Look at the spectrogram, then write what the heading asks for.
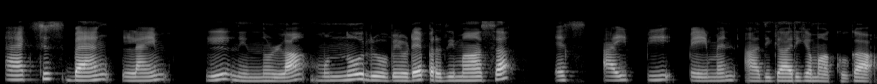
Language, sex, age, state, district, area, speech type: Malayalam, female, 30-45, Kerala, Kozhikode, urban, read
